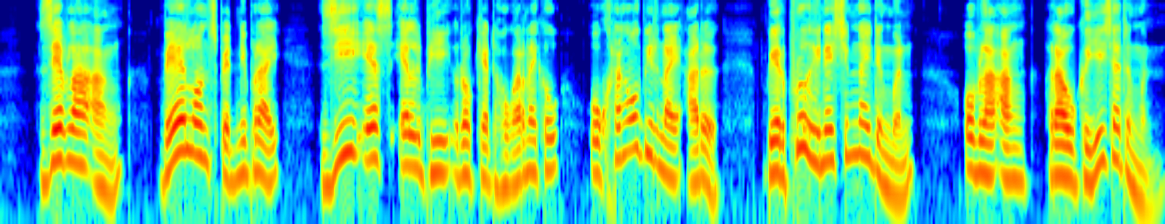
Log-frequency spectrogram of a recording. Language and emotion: Bodo, surprised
